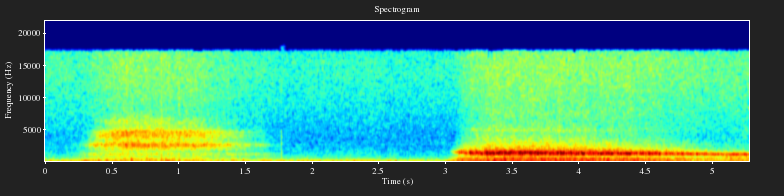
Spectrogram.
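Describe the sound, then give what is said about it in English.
Slow, deep breaths drawn into the belly during a guided meditation: two long, soft, airy breaths, the second louder than the first, with a faint steady tone sounding under it. “So starting by just taking some nice deep breaths into your belly.”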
